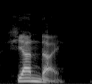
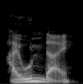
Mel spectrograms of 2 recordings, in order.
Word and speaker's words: Hyundai: Hyundai, which we sometimes mispronounce as Hyundai, Hyundai came through with one of the best value proposition, and this came through in their advertising and marketing.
